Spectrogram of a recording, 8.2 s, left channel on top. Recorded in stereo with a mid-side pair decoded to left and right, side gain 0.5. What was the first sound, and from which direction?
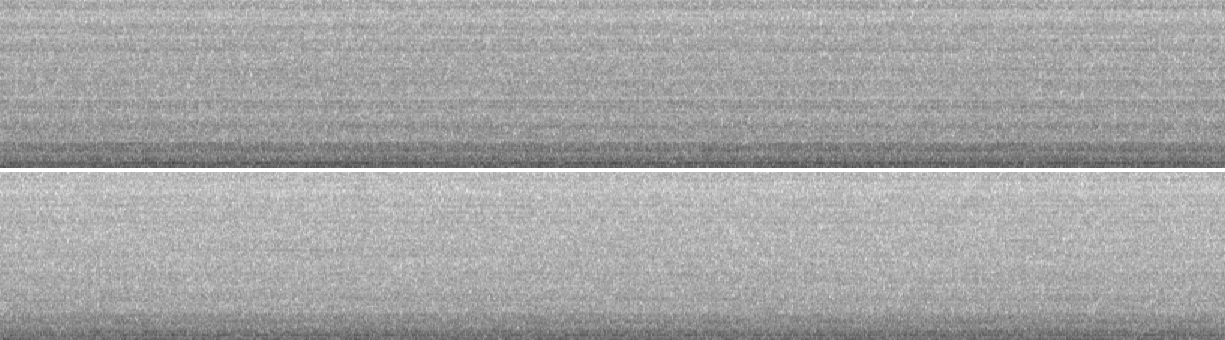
A fan, 55° left.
